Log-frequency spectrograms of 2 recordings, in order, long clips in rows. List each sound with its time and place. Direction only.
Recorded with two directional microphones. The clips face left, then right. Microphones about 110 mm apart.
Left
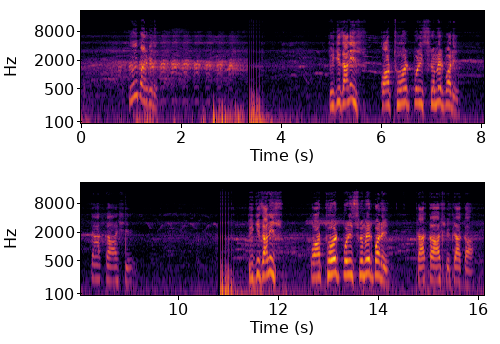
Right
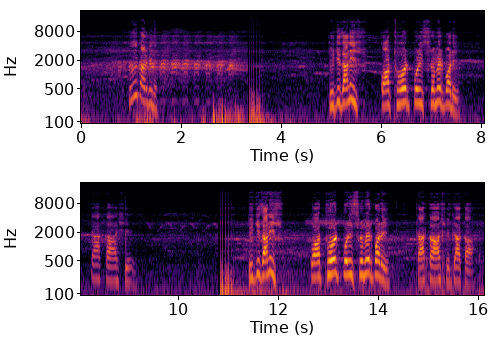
1.0 s speech: 40° right (ahead or behind)
4.9 s a man's voice: 25° right (ahead or behind)
8.3 s speech: 5° right (ahead or behind)
11.3 s a man's voice: 30° right (ahead or behind)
